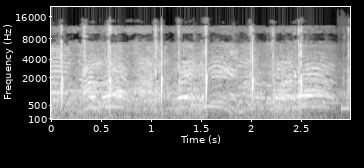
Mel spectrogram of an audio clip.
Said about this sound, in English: In response to the explosion, people across the Middle East took to the streets in protest, including in Beirut, the capital of Lebanon.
